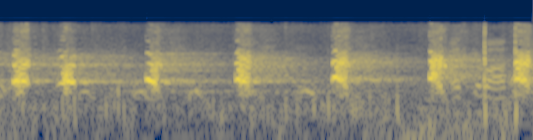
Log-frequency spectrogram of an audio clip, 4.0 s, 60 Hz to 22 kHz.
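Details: Giant Schnauzer, a female aged one year and seven months, barking during bitework training: sharp loud barks repeated about every 0.7 seconds, seven in four seconds, with faint voices behind.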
